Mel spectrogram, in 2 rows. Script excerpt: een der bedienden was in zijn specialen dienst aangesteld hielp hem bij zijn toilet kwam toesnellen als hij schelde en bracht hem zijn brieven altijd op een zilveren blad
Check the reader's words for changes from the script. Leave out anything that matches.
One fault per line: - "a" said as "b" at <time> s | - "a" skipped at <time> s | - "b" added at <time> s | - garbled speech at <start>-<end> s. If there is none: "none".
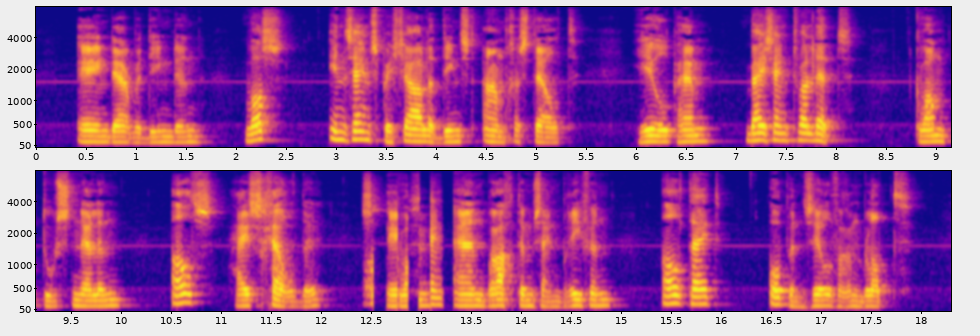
- garbled speech at 12.4-13.2 s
